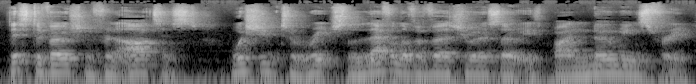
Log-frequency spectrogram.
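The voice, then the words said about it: Speaker's own accent. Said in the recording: “That sounds so much better in your accent.”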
